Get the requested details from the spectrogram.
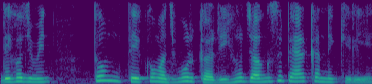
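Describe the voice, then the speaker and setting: A woman uses a put-on character voice with an extremely high pitch, talking at a fairly quick pace with fairly even intonation. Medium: read story. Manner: blunt, contrary.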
